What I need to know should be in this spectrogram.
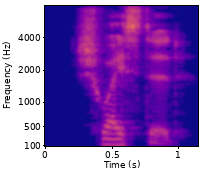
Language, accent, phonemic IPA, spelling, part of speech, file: English, Australia, /ˈʃweɪ.stəd/, shwasted, adjective, En-au-shwasted.ogg
- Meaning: Extremely intoxicated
